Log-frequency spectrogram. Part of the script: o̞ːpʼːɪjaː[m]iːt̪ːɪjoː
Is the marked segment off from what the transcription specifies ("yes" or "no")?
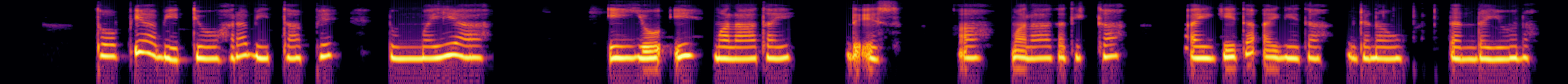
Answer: yes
